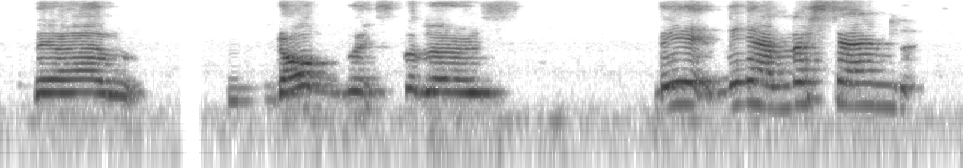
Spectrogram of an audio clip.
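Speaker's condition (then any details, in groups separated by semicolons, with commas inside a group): Cerebral palsy; speech affected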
